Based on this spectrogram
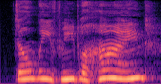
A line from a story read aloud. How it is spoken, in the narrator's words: cried Richard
